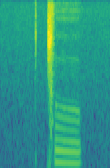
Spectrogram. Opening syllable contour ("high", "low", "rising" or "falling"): low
